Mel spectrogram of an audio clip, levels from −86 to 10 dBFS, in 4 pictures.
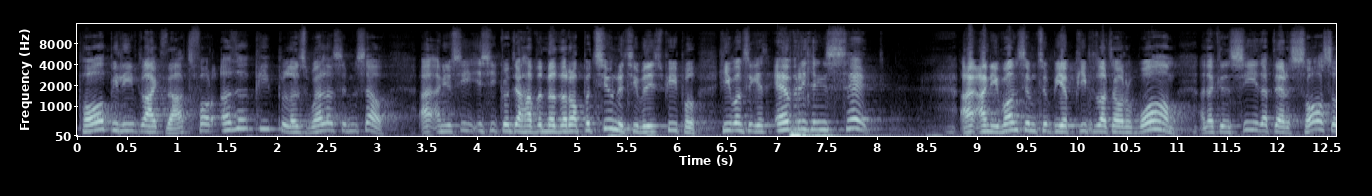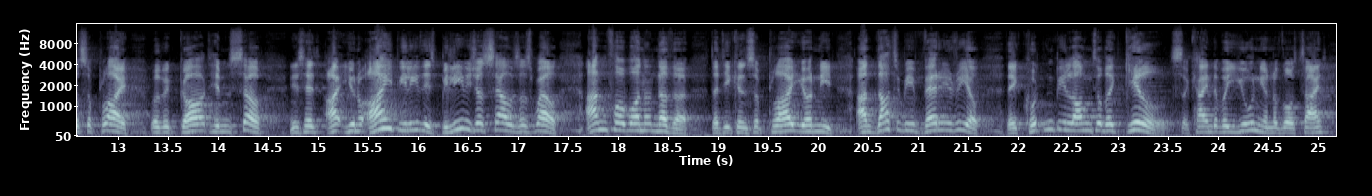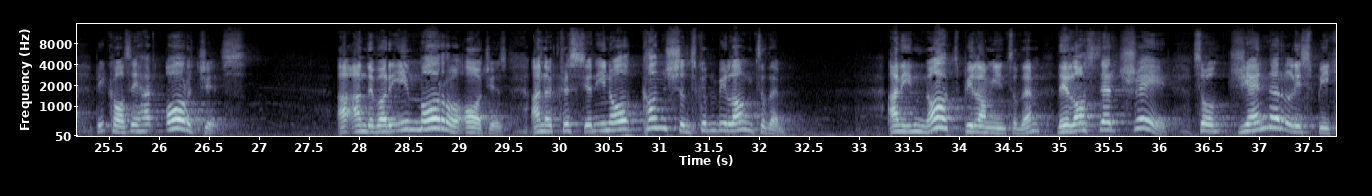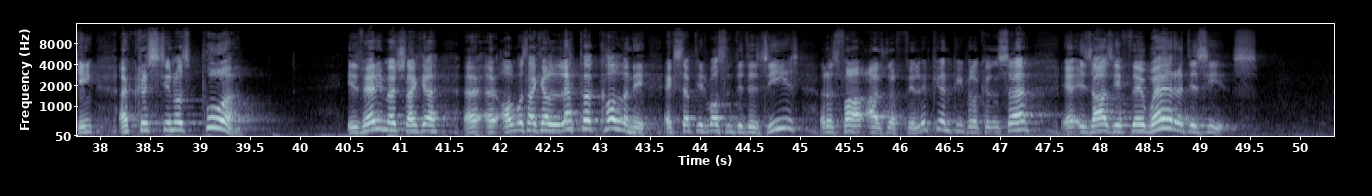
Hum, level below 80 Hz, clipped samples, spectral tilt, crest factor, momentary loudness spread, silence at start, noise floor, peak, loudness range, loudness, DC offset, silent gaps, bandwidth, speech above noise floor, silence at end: none; -34 dBFS; under 0.1%; -4 dB/octave; 18 dB; 10 LU; 0.05 s; -56 dBFS; 0 dBFS; 3 LU; -18 LUFS; under 0.1%; none; 13.5 kHz; 38 dB; 0.8 s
